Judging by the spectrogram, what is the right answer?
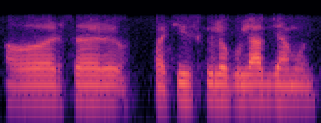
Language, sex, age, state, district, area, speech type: Hindi, male, 45-60, Uttar Pradesh, Sonbhadra, rural, conversation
